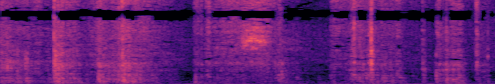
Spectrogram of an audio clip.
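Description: Hot Wheels cars in plastic blister packs on cardboard cards clacking and rustling as they are flipped through by hand, a rapid run of irregular light clicks.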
